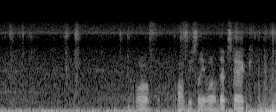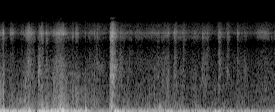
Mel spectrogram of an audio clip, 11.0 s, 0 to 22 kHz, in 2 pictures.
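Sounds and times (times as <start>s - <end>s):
rustling: 5.0s - 11.0s.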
